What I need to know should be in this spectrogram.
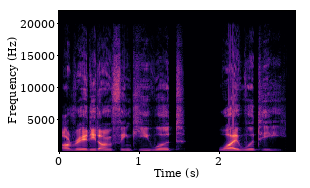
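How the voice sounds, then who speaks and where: A man's voice: medium pitch, measured pace, a bit bright, dry recording, clean studio sound. A man giving casual, opinionated reaction commentary, rambling conversationally with emphatic points.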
